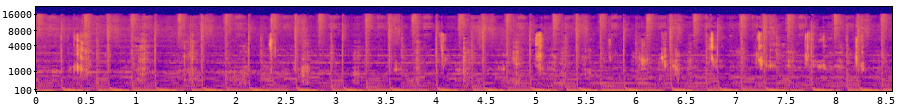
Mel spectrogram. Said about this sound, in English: Sorry for my munching. But I am hungry after drinking a six pack and smoking weed.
